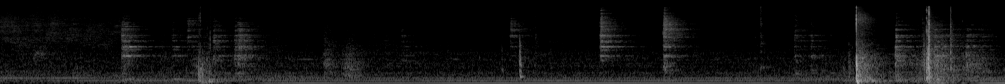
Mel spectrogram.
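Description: Bottles and jars knocking and clinking against each other on a refrigerator's door shelves as someone searches through them, over a steady low hum. Two sharp knocks near the end are the loudest.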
